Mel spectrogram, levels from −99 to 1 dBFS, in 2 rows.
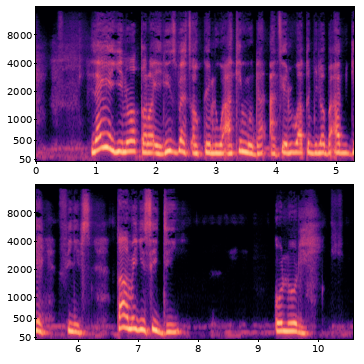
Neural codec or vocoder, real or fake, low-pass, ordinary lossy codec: autoencoder, 48 kHz, 32 numbers a frame, DAC-VAE, trained on Japanese speech; fake; 14.4 kHz; MP3, 64 kbps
